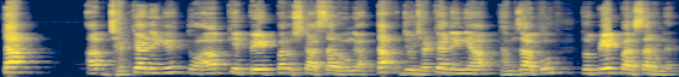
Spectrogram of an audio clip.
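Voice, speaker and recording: A man teaching a tajweed lesson. He repeats each rule and chants the example syllables slowly. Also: sits high, reverberant. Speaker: Quran recitation teacher. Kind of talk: tajweed lesson with slow drawn-out recitation examples.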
